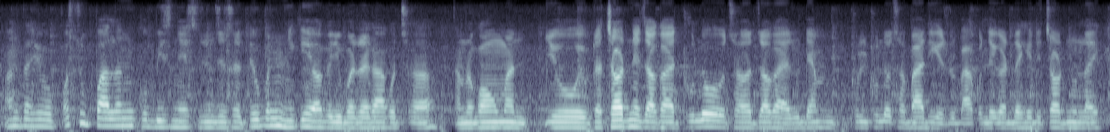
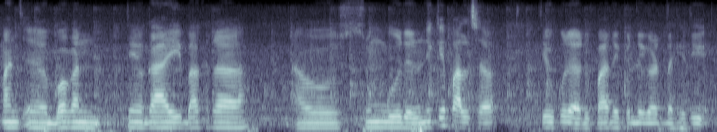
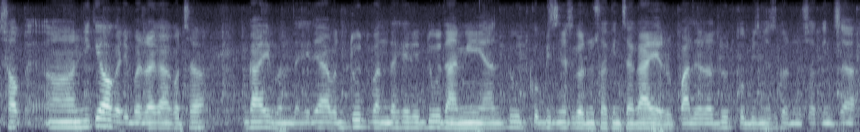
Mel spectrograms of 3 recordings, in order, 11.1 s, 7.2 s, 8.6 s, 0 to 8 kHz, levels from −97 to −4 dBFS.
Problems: constant background noise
